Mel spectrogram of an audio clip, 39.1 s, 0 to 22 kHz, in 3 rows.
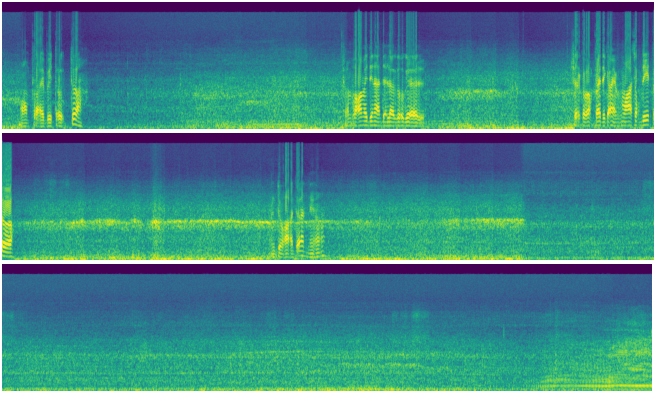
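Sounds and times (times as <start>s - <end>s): wind noise on microphone: 8.6s - 39.0s
steady whine: 22.0s - 39.0s.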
